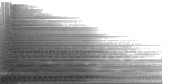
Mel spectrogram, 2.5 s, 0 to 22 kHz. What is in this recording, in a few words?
C Major 7th Suspended 2nd Suspended 4th, G, chord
